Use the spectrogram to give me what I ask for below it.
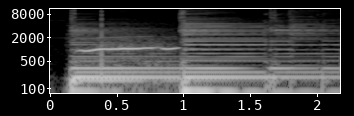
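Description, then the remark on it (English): A father whistles a short, thin tune in a car at night as the family drives through their city, mostly one sustained note sliding slightly upward, over a steady low droning hum that continues after the whistling stops. “Dad whistled a little song and we drove through our city.”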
